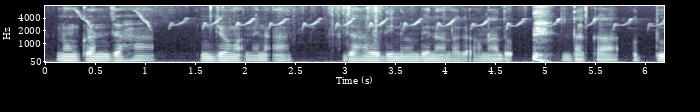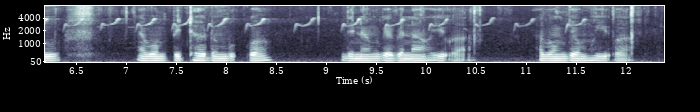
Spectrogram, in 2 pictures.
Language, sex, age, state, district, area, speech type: Santali, male, 18-30, West Bengal, Purulia, rural, spontaneous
